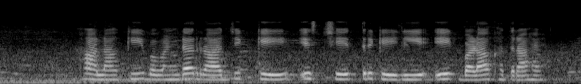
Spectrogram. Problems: constant background noise, echo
